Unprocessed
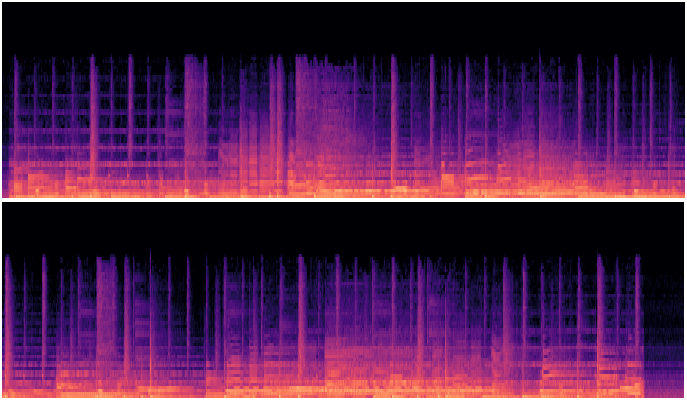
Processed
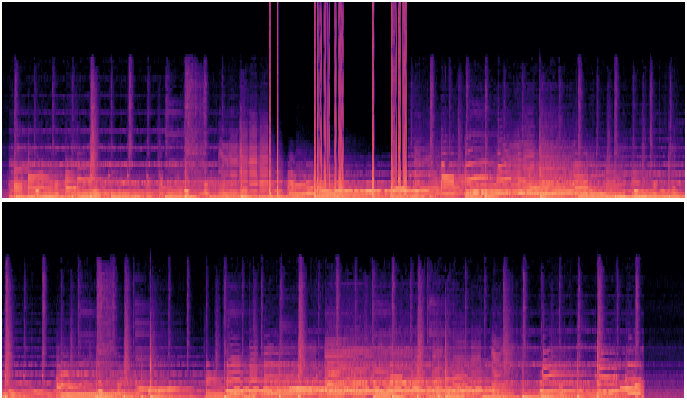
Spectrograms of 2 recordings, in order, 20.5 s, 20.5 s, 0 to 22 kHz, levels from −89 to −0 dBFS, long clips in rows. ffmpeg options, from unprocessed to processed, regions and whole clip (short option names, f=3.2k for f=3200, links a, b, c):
-filter_complex "[0:a]asettb=1/sr,asplit=3[a][b][c];[a]atrim=end=3.994[d];[b]atrim=start=3.99:end=6.09,asetpts=PTS-STARTPTS,afade=t=in:d=0.004:c=qsin,afade=t=out:st=2.096:d=0.004:c=qsin,lowpass=1.5k,aeval=exprs='(mod(3.55*val(0)+1,2)-1)/3.55':c=same[e];[c]atrim=start=6.086[f];[d][e]acrossfade=d=0.004:c1=hsin:c2=qsin[g];[g][f]acrossfade=d=0.004:c1=qsin:c2=hsin"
